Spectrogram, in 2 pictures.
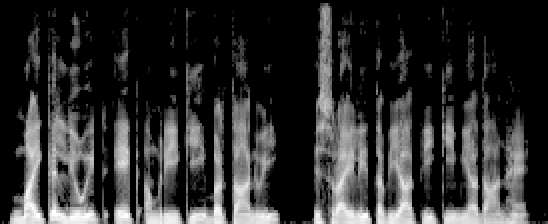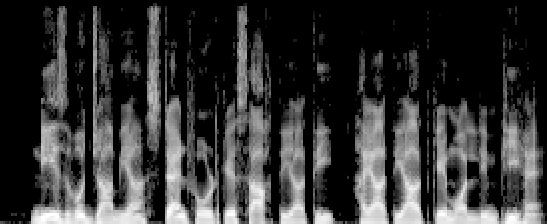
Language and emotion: Urdu, neutral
